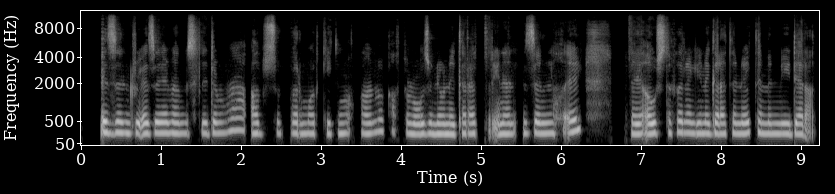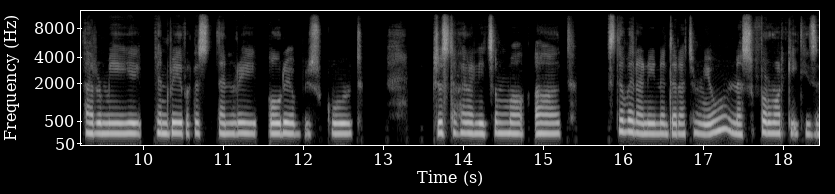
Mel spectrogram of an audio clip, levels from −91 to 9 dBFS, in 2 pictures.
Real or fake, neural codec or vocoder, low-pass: fake; codec, 24 kHz, 0.9 kbps, WavTokenizer, small release; 10.8 kHz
